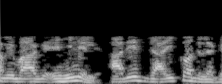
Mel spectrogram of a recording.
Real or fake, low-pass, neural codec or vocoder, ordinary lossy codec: real; 3.6 kHz; none; none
